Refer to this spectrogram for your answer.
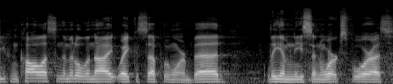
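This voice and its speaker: Someone with a Kentucky accent talks at a very fast pace. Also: man. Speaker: court reporting company representative. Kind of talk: sales presentation. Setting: seminar with audience. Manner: casual, joking, many filler words; quick.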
